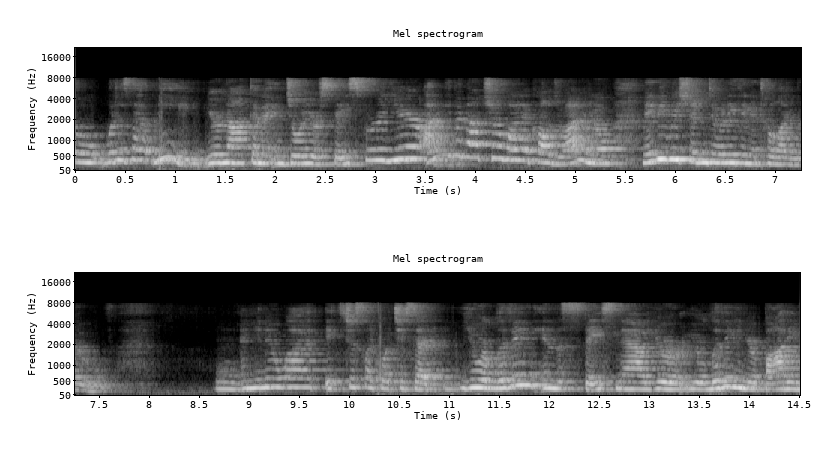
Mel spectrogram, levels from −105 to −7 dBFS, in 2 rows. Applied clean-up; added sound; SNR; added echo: neural separator model SepFormer DNS4.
